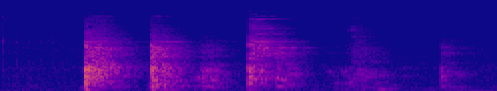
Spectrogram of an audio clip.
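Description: A person coughing: four short coughs in quick succession.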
